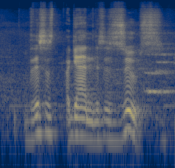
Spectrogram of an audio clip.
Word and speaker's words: Zeus: so let's just say everybody watching to the 100 or so people like you wanted to give Zeus a cast compliment.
